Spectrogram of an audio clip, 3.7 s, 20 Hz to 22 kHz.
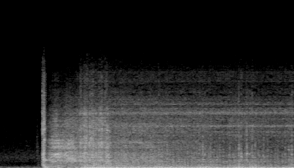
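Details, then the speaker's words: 1950 Chevrolet Styleline parked 7-9 years, fed from a hanging bottle fuel tank into the carb: quiet, then a sharp catch and the engine fires up, settling into a deep, steady rumble; clean start. Carb base O-ring looks bad. "see come on baby did you just hear it kick in that's awesome that's it girl"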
